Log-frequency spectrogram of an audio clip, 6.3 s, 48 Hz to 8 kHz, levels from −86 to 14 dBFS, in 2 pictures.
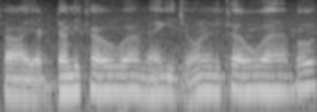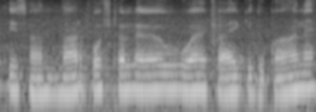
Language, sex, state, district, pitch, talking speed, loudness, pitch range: Hindi, male, Madhya Pradesh, Katni, 130 Hz, 200 wpm, -15 LUFS, 120-130 Hz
